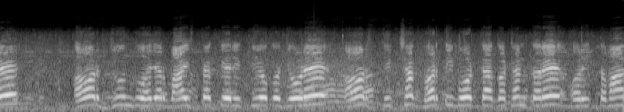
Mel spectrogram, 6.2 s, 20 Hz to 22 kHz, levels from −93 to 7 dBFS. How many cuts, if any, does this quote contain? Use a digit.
0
